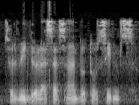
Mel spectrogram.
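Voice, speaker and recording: Deep-voiced, shrewd police commissioner. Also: male voice, monotone, creaky, fairly bright tone, slightly rough, heavily acted. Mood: reflective, explaining. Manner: deliberate questioning with musing interjections. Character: weary, shrewd male police commissioner, commanding. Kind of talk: vintage French radio mystery acting. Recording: dull vintage radio drama recording.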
